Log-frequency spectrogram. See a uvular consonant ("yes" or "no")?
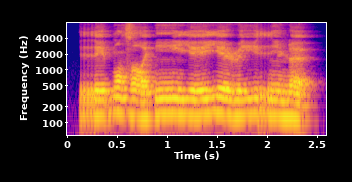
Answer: no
